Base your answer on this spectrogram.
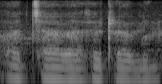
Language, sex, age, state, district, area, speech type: Dogri, male, 30-45, Jammu and Kashmir, Reasi, rural, spontaneous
